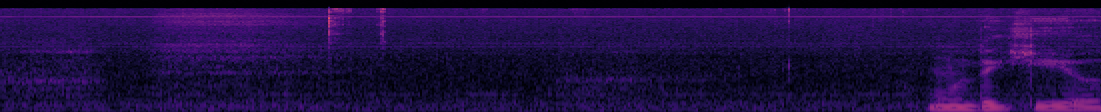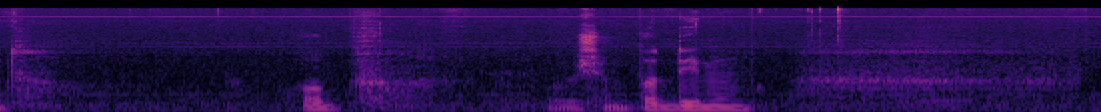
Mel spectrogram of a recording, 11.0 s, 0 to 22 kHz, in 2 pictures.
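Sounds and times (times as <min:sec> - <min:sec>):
faint breathing: 0:00.0 - 0:01.8, 0:02.7 - 0:03.7, 0:09.4 - 0:11.0.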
